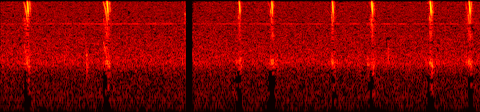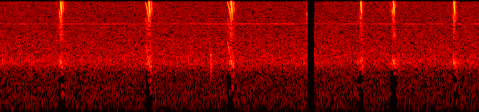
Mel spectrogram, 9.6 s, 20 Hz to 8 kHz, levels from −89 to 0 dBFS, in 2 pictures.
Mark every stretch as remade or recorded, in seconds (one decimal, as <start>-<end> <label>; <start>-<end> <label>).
0.0-9.6 recorded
